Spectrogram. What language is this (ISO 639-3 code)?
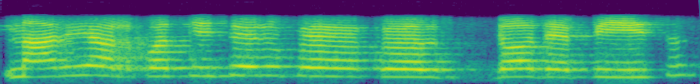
mai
